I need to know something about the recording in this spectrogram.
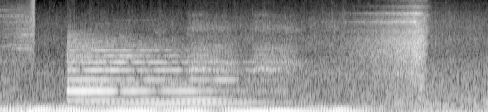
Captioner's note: bell ringing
